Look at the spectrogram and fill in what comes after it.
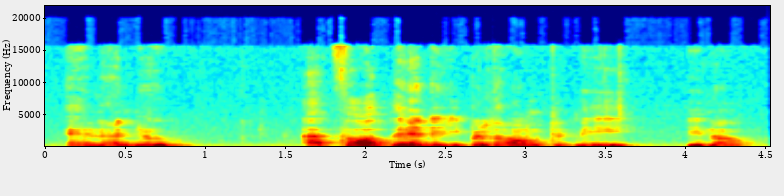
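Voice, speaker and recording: A woman talks at a very slow pace while noticeable background noise carries on behind her. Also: long, frequent pauses. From Southern United States. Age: 80s+. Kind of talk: interview answer.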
